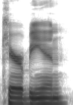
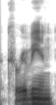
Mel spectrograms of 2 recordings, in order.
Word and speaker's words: Caribbean: go ahead okay uh caribbean or caribbean how do you say that i say it both ways okay same thing with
